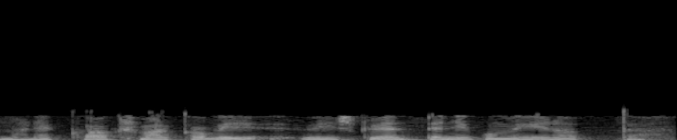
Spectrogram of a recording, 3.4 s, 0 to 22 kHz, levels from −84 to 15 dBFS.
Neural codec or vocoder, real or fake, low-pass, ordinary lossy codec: none; real; 7.2 kHz; AAC, 16 kbps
